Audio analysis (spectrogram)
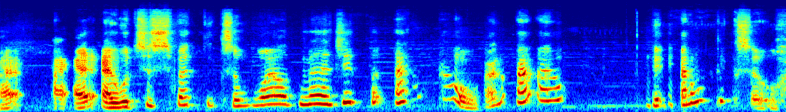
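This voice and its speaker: A put-on character voice, pitched high, moves at a moderate pace with long, frequent pauses. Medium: actual play. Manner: rambling, stammering.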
